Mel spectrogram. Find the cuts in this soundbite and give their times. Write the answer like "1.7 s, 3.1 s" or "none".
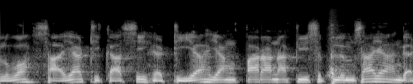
none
